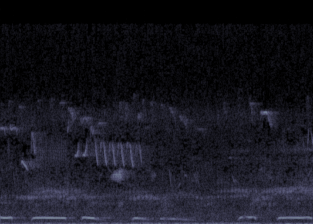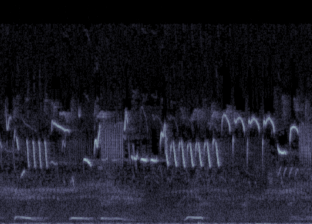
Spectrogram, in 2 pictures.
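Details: Spring pondside chorus: a wood pigeon repeats short low hollow coos in a loose rhythm for several seconds, some notes rising at the start, under busy high trilling of other birds.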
